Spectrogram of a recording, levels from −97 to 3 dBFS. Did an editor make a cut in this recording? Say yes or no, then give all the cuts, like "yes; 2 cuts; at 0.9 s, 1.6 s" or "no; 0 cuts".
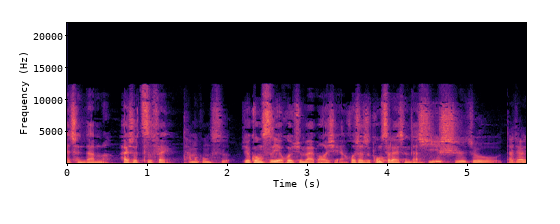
yes; 1 cut; at 2.1 s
